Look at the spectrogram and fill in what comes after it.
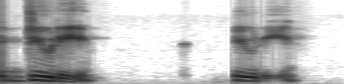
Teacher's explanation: What is the American pronunciation of duty? I actually say a flap T here, which I teach as a quick D sound.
